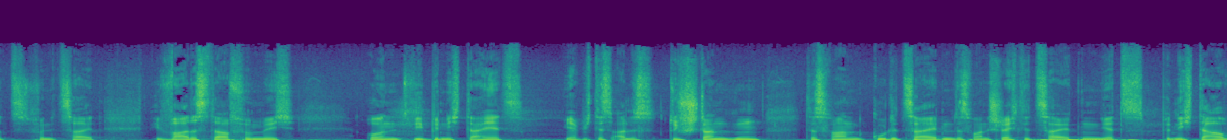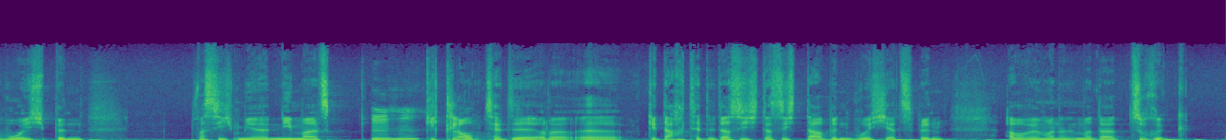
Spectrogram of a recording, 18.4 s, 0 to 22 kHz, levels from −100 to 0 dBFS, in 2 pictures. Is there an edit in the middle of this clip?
no; 0 cuts

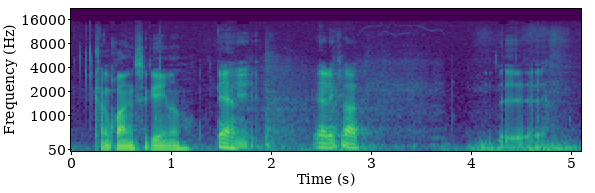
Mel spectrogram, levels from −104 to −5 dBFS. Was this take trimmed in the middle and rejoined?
no; 0 cuts

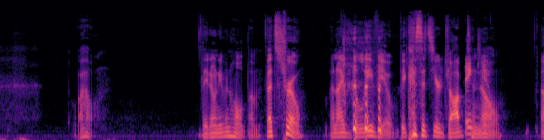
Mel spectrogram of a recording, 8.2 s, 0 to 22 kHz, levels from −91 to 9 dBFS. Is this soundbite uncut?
yes; 0 cuts

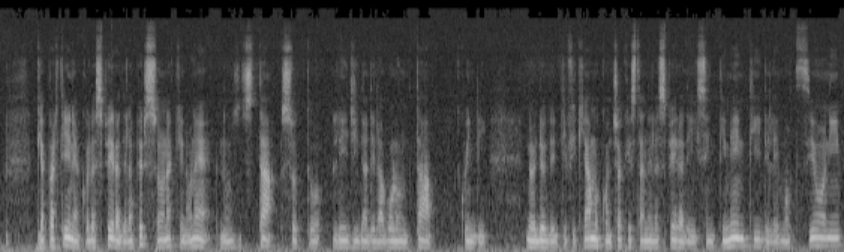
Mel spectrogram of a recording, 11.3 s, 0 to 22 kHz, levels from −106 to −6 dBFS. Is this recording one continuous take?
yes; 0 cuts

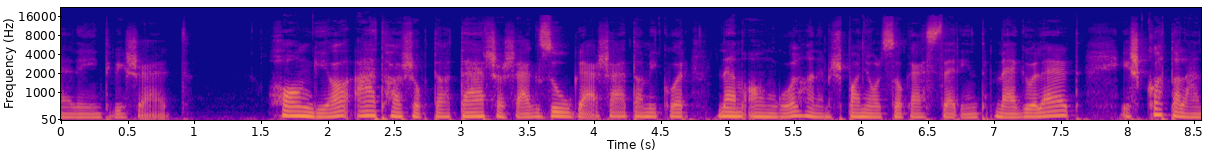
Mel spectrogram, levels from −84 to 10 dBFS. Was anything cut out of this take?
no; 0 cuts

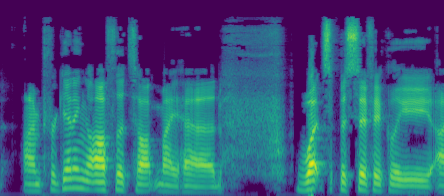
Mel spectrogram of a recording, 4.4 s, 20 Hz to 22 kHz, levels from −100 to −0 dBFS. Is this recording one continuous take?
no; 1 cut; at 2.9 s

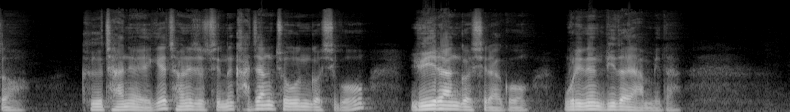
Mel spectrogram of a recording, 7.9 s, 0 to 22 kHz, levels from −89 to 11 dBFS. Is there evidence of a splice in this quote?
no; 0 cuts

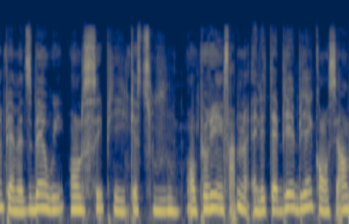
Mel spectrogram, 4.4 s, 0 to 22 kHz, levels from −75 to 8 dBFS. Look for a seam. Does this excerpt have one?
yes; 1 cut; at 3.0 s

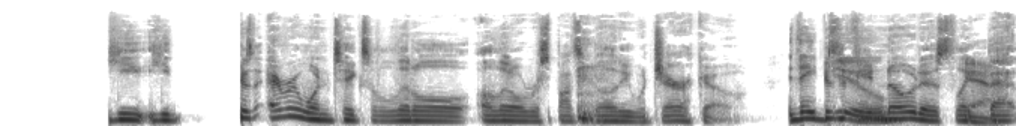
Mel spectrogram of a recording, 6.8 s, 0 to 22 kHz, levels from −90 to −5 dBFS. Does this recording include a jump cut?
no; 0 cuts

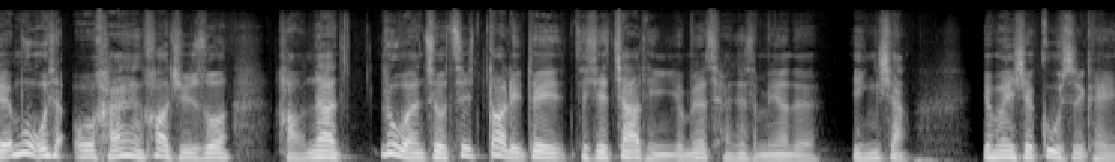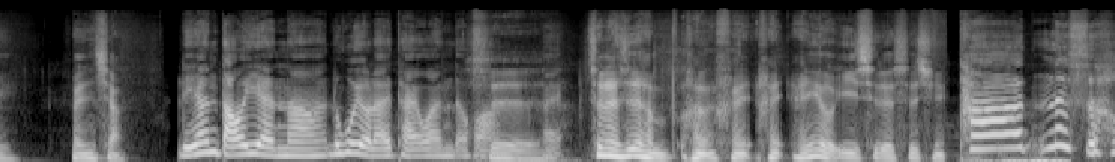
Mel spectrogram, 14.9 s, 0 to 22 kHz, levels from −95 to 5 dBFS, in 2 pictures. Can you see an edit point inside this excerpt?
yes; 2 cuts; at 8.5 s, 13.7 s

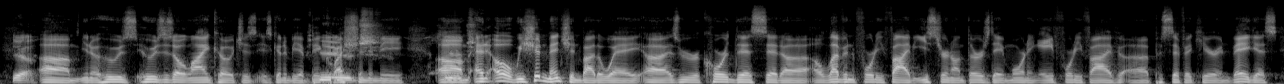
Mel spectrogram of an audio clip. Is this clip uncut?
yes; 0 cuts

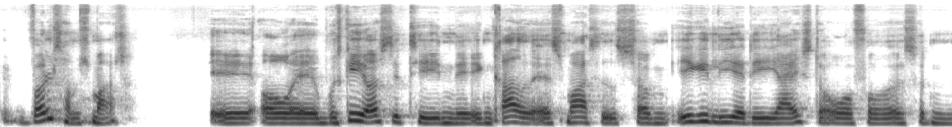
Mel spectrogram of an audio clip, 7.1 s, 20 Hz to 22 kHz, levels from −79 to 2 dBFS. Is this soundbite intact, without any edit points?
yes; 0 cuts

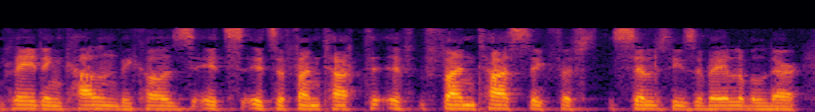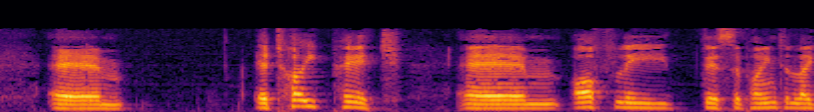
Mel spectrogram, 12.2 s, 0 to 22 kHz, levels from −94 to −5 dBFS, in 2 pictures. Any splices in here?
no; 0 cuts

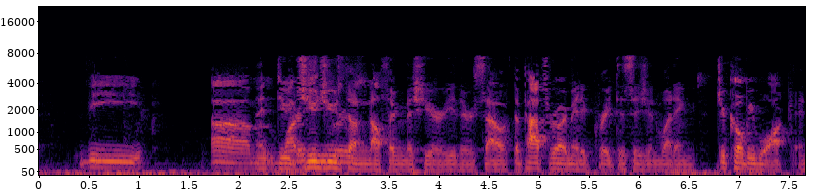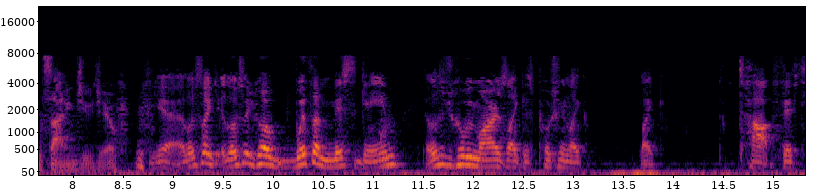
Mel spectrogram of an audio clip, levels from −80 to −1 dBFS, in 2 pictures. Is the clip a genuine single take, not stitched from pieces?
yes; 0 cuts

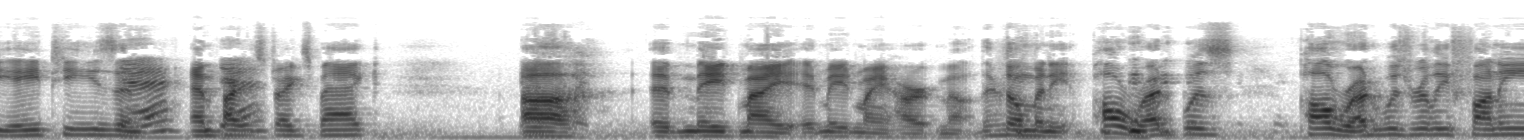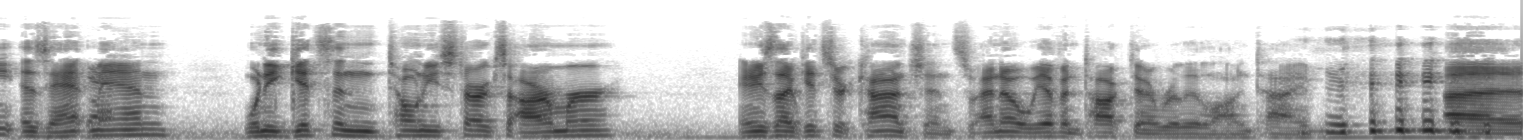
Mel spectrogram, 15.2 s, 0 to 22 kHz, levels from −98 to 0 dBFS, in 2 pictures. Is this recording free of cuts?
no; 2 cuts; at 5.0 s, 11.6 s

